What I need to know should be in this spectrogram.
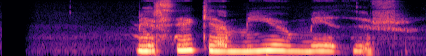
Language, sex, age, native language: Icelandic, female, 9, Icelandic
